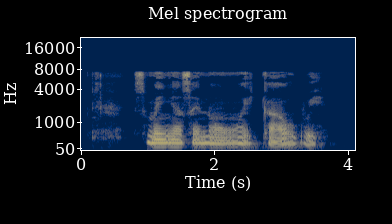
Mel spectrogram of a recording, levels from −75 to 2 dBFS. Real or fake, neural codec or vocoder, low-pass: real; none; 7.2 kHz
